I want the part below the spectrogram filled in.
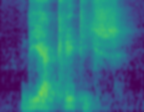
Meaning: diacritical, diacritic
- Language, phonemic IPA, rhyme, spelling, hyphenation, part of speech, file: Dutch, /ˌdi.aːˈkri.tis/, -itis, diakritisch, di‧a‧kri‧tisch, adjective, Nl-diakritisch.ogg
